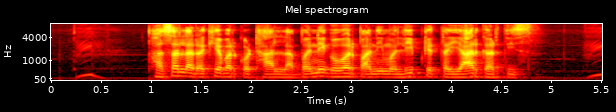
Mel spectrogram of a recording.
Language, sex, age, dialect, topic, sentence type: Chhattisgarhi, male, 18-24, Western/Budati/Khatahi, agriculture, statement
